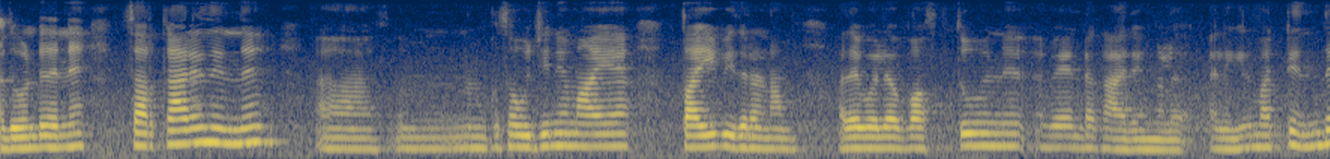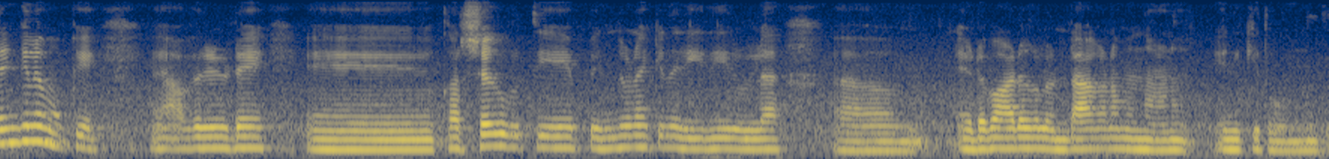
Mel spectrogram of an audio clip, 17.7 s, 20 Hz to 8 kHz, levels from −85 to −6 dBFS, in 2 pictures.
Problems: none marked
